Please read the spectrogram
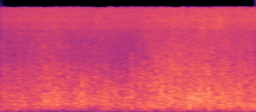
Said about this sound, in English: And this wind has blown up uh, in, in a matter of hours. It's, it's gone from almost flat calm as you walk down the marina to now it's choppy with quite top waves.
